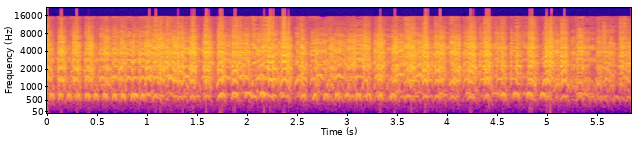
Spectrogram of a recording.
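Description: A laughing kookaburra gives a loud, rolling run of rapid chuckling notes that bubble on without pause, harsh and throaty, filling the whole stretch.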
